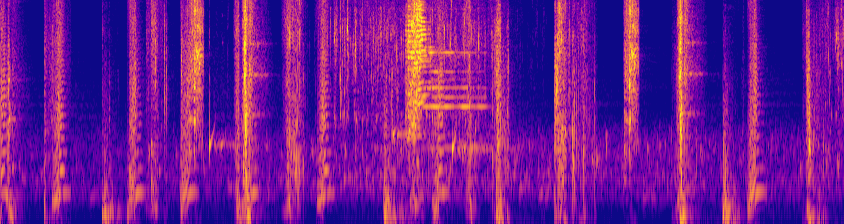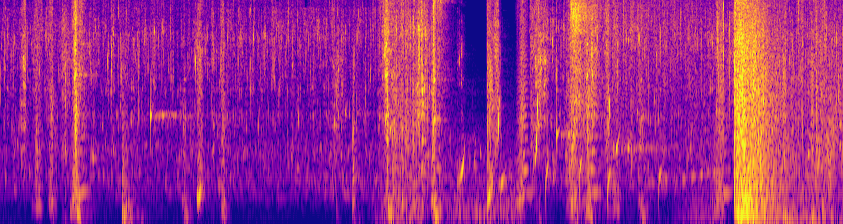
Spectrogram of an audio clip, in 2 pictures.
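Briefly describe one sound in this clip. Short video game sound effects click and thump.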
